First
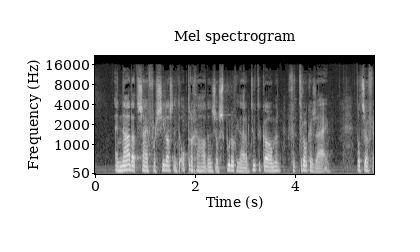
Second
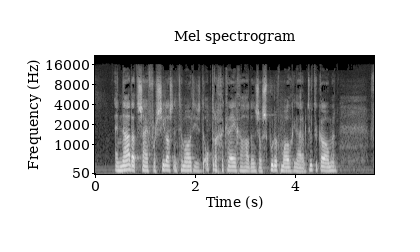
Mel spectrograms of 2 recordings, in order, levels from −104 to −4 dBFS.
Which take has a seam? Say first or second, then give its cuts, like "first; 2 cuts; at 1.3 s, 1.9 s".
first; 4 cuts; at 1.7 s, 2.0 s, 2.8 s, 3.8 s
